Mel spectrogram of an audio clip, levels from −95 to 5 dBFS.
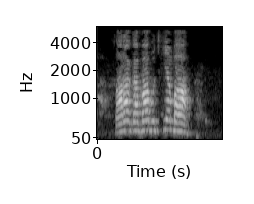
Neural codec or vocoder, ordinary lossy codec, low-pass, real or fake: none; MP3, 24 kbps; 5.4 kHz; real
